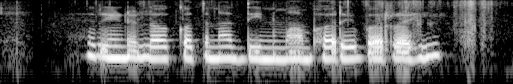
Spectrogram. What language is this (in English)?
Chhattisgarhi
